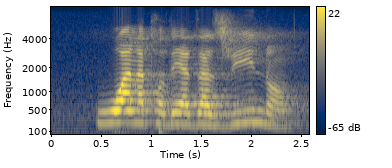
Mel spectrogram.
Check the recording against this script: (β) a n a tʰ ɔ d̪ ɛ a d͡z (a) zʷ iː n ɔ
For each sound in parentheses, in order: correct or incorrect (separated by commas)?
incorrect, correct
